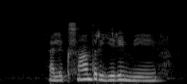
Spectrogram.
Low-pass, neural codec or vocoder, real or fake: 7.2 kHz; none; real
